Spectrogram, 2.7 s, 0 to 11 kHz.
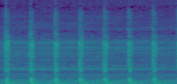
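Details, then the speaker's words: Creality K1 Max 3D printer, manual extrude command: sharp evenly spaced extruder clicks about three a second as filament slips and nothing comes out. Clogged nozzle. "okay I hope you can hear that clicking noise it's made from the extruder up there nothing's coming"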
